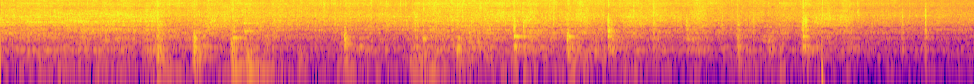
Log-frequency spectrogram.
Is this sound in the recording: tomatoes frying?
yes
